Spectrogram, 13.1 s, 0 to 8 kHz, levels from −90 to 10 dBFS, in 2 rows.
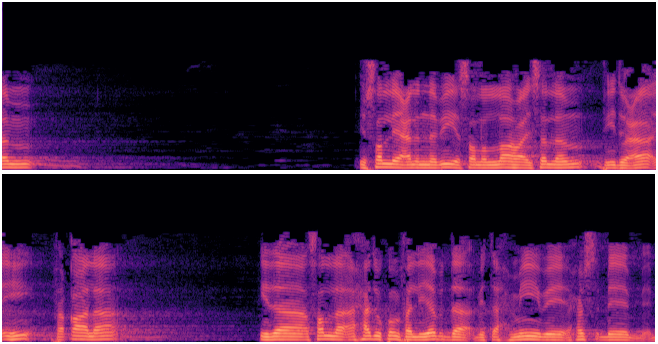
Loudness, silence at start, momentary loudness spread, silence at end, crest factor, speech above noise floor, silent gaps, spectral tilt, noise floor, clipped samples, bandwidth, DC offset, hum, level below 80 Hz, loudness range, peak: -15 LUFS; 0 s; 8 LU; 0 s; 16 dB; 58 dB; none; -12.5 dB/octave; -72 dBFS; under 0.1%; 5.4 kHz; under 0.1%; none; -44 dBFS; 5 LU; 0 dBFS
